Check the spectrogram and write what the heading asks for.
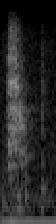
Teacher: that H sound has a lot of breathiness too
